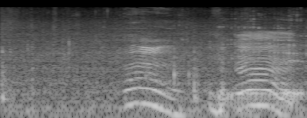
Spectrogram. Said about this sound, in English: Oh, there's a burp. I'm burping this whole time.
